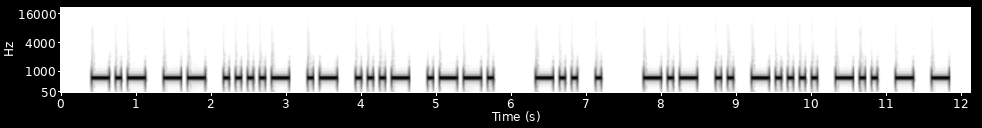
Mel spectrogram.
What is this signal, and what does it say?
Morse code, heard as a keyed tone, about 15 wpm, 700 Hz. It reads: KM4AVP DE KI6DTT
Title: USA Callsign DE Callsign - 6 Characters - 15wpm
